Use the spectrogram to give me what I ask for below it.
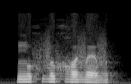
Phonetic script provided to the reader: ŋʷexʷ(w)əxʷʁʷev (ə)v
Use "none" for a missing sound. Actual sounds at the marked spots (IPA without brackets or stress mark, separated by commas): v, ə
